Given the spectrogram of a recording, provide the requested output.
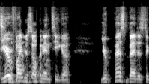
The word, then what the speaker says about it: Antigua: had to learn that that's actually how you pronounce it we thought it was antigua they were like hey you're saying it wrong and we're like we are we're staying around yeah it's antigua so if you ever find yourself in antigua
